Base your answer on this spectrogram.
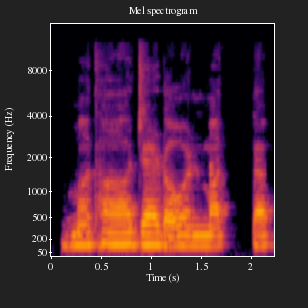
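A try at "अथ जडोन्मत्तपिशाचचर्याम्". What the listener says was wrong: Adha, we should start, not madha. Adha.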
